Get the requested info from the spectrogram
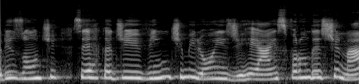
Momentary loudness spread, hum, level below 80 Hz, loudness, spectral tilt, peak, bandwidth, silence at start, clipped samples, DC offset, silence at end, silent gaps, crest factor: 4 LU; none; -64 dBFS; -17 LUFS; -3 dB/octave; -4 dBFS; 10.5 kHz; 0 s; under 0.1%; under 0.1%; 0 s; none; 12 dB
